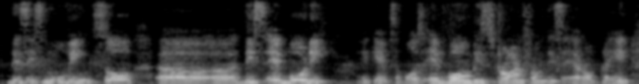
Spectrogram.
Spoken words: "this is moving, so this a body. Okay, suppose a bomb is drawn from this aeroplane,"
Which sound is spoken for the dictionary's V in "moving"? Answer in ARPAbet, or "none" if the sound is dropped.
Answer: V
